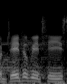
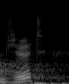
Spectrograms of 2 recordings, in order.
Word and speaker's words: JWT: to learn about how jwts fit into connect authentication uh just as a preface notice i said jwt not jot or jute i think any same realize that it can only pronounce jwt i mean it's three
